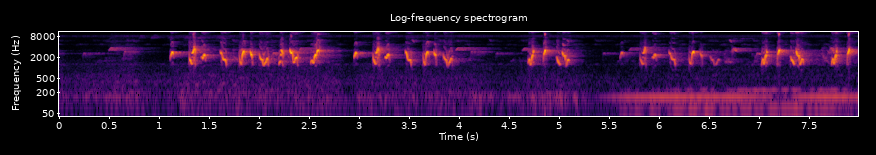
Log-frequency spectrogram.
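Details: Bulbul decoy bird singing many songs: several bursts of rich, rolling whistled phrases with short pauses between. A low, steady hum is heard in the second half.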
